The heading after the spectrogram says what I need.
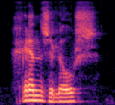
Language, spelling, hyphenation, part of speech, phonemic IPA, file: Dutch, grenzeloos, gren‧ze‧loos, adjective, /ˈɣrɛnzəloːs/, Nl-grenzeloos.ogg
- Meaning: borderless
